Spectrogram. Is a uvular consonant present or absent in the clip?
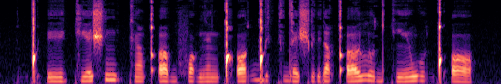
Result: present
